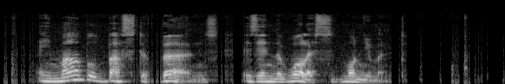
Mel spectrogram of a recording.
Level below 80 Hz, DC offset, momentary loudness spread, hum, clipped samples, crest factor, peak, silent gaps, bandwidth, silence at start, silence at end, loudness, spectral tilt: -56 dBFS; under 0.1%; 15 LU; none; under 0.1%; 20 dB; 0 dBFS; 2.34-2.41 s, 3.93-3.98 s, 4.08-4.19 s, 4.29-4.51 s; 11.5 kHz; 0.4 s; 0.4 s; -18 LUFS; -5.5 dB/octave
